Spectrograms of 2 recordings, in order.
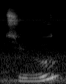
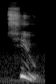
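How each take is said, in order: First: The pitch rises across the word. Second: The pitch falls across the word. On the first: "بينما هاي النوع الثاني شلون يكون؟" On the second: "ال falling intonation شلون كانت تكون؟"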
